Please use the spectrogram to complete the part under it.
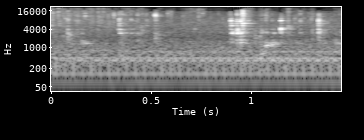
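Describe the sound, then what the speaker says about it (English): Water flows and trickles steadily through the lines of a camper being filled, with air being purged as a pump runs underneath. A low, even hum holds beneath soft splashing, faint and constant throughout. "This will probably take a good 5 or 10 minutes to get it where the water's just flowing without any air in the lines"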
